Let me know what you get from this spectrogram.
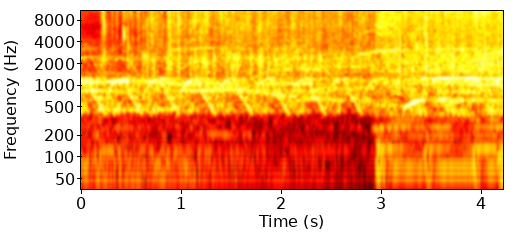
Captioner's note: applause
